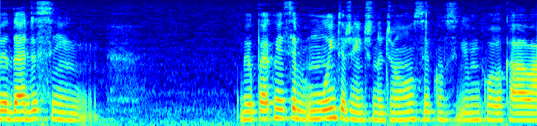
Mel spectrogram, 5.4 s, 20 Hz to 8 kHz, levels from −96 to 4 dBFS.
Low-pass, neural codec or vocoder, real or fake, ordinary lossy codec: none; codec, 16 kHz, 16 kbps, FreqCodec, larger model; fake; none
